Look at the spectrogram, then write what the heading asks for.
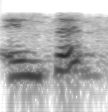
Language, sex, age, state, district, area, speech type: Kannada, female, 45-60, Karnataka, Ramanagara, rural, conversation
